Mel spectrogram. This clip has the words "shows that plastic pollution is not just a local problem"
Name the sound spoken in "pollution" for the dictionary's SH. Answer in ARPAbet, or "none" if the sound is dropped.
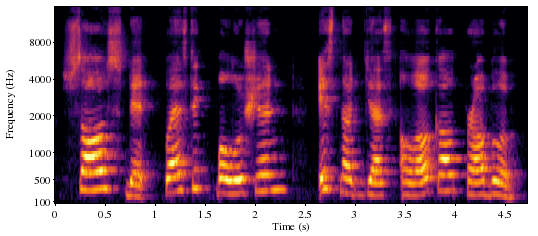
SH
